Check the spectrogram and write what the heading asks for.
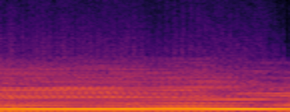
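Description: Electric guitar and electric bass holding one loud sustained chord that rings steadily with no drum hits, one strong note standing out above the rest.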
